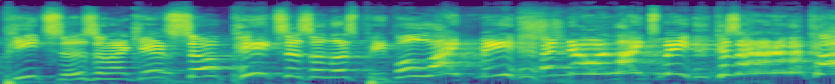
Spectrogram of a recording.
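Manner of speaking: escalating high shout, hammed-up desperation; acted angry rant. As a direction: build from a loud complaint to a very high, wailing yell. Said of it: "And he's like".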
